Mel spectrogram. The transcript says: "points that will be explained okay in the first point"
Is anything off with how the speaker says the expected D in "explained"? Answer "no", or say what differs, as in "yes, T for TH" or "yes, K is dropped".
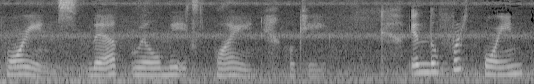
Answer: yes, D is dropped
